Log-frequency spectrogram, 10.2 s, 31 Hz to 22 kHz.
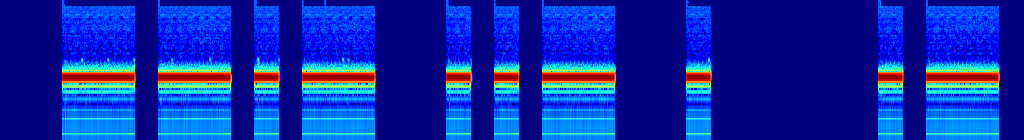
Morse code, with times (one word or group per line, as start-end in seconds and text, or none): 0.6-7.1 QUE
8.8-10.0 A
